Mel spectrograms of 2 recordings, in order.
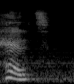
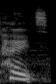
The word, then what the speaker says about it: Hertz: Well, then it's pronounced Herz, not Herz. Her if it's really a German name.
